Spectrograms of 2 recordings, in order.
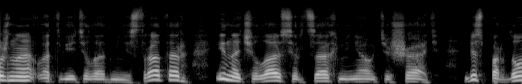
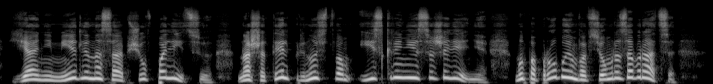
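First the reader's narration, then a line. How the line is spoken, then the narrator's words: Babbling. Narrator (Russian): лепетала она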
